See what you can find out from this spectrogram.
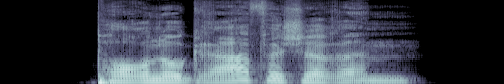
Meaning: strong dative masculine/neuter singular comparative degree of pornographisch
- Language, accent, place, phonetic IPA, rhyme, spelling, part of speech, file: German, Germany, Berlin, [ˌpɔʁnoˈɡʁaːfɪʃəʁəm], -aːfɪʃəʁəm, pornographischerem, adjective, De-pornographischerem.ogg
